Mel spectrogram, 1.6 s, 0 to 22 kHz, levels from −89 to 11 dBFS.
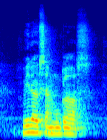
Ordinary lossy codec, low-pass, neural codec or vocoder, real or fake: none; 19.8 kHz; vocoder, 44.1 kHz, 128 mel bands, Pupu-Vocoder; fake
